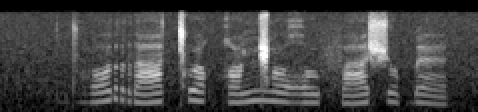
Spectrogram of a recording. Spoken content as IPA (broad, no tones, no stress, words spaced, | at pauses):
dʱɔ raǀu qʊŋ͡ǁoʁu faʃʊɓɛ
